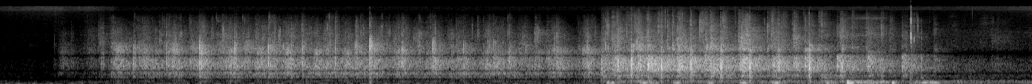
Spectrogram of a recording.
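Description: Audience applauding, starting about a second in, growing louder around the middle and dying away near the end.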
